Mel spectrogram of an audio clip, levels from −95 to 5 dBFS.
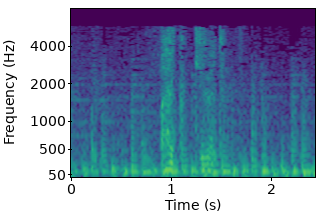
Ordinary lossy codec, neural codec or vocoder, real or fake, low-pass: MP3, 24 kbps; none; real; 7.2 kHz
